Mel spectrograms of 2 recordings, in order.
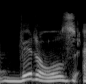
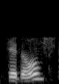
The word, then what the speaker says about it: victuals: First, we just wanted to know what vittles actually means. – It is an English word, and it was always phonetically pronounced vittles. That was the correct way to say the word. V-I-C-T-U-A-L-S is to make the word look a little bit fancier.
